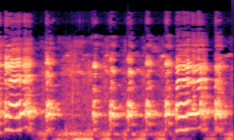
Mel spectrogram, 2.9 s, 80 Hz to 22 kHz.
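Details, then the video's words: Hen cackling loudly with harsh, bright clucks and short squawks in quick succession, with a steady low hum beneath. "SUARA AYAM BERKOKOK KERAS || suara ayam berkokok betina 10 menit full"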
